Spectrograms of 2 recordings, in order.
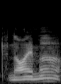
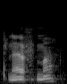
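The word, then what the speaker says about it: pneuma: the Greek word uh you may pronounce it penoima or pinephma uh is the same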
